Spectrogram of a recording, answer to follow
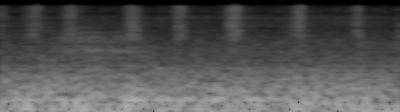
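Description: Faint, quick scratching of a paintbrush dry-brushing paint onto a wooden block, about four brush strokes a second.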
